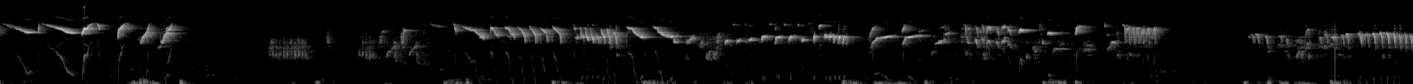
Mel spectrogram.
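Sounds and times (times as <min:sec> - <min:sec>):
Gloster canary singing warbled notes and rolling trills: 0:00.0 - 0:14.1.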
